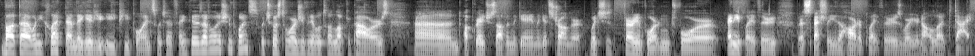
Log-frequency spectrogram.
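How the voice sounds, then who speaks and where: A man's voice: lowish voice, fairly quick. A man co-hosting a casual gaming podcast, playful and teasing. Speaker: podcast co-host.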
